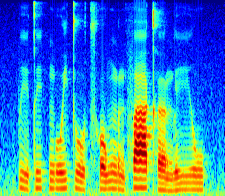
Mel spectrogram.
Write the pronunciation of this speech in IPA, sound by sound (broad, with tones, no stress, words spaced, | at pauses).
piː˨˩t̪iː˨k̚ŋuː˨˧j t̪uː˨˩t͡sʰo˨˧wŋɵ˨˩n faː˥kʰœː˨˩ŋliː˧w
